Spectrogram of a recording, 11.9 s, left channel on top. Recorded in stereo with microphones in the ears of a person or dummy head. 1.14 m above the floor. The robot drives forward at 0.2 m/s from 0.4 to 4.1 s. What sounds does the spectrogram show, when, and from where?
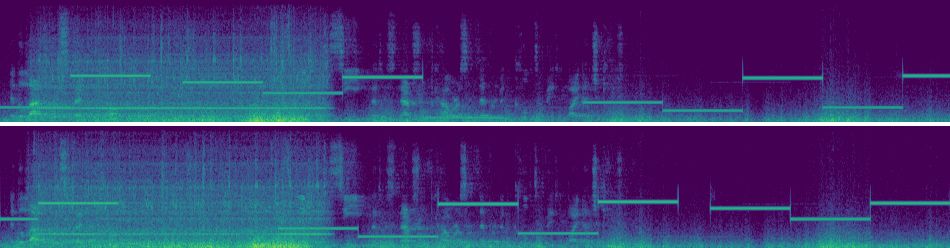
0.1 s a man speaking: 35° left (ahead or behind), 6 m; by 7.8 s 30° left (ahead or behind), 7 m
